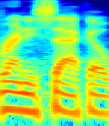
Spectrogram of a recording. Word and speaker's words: Rennie Sacco: And I have Rennie Sacco with me here tonight.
